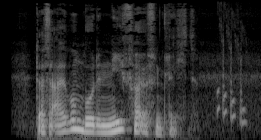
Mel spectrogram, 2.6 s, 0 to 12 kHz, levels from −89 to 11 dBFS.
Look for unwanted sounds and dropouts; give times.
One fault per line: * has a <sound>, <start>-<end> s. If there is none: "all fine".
* has a chirp, 2.2-2.6 s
